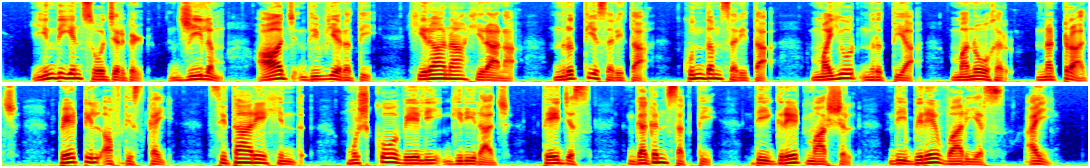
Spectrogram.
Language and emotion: Tamil, neutral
